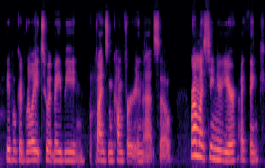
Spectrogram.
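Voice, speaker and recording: A woman speaks with an American accent at a moderate pace. Her voice is medium in pitch with ordinary pitch variation. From Iowa, US Midwest. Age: young. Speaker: musician. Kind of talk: interview.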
